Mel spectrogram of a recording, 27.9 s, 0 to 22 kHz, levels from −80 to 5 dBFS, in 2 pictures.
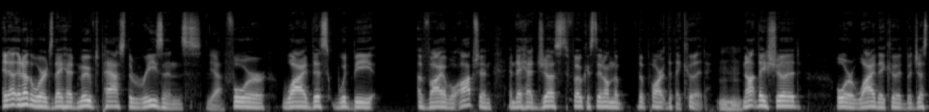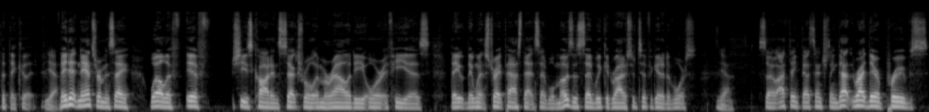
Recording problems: none

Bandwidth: 14.5 kHz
